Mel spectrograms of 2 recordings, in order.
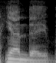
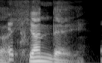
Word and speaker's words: Hyundai: It's definitely not a Honda. It's Hyundai. – It's Hyundai. – Hyundai. – Hyundai. – Hyundai. Yeah. You gotta say the teeth out. Hyundai.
